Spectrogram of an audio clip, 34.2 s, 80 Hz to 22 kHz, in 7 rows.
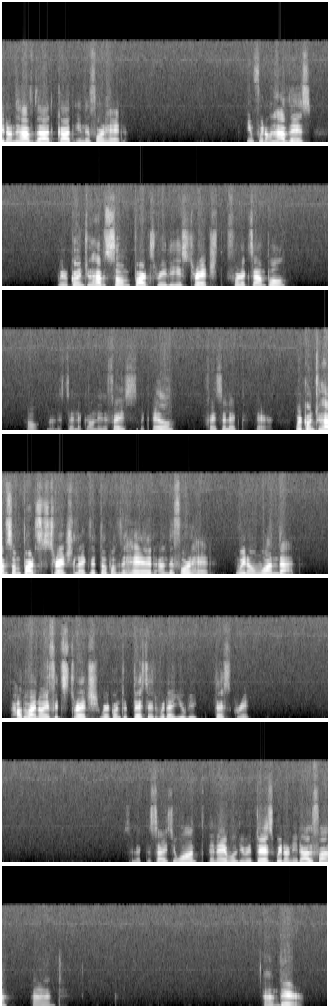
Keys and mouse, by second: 0.5 a, 1.9 c, 4.9-6.1 drag, 6.1 ctrl+e, 7.2 a, 8.6 l, 9.3 u, 11.4 ctrl+Tab, 12.6 ctrl+Tab, 12.6-16.1 typing, 19.6 KP_1, 21.1 ctrl+space, 24.2-25.9 drag.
